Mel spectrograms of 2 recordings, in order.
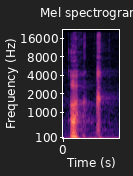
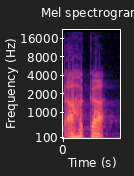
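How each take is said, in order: First: The h sound is cut off abruptly. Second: A short vowel follows the h sound. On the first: The speaker calls it right. "Just make it ahk ahk like that" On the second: The speaker calls it wrong. "Don't make it ahka"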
